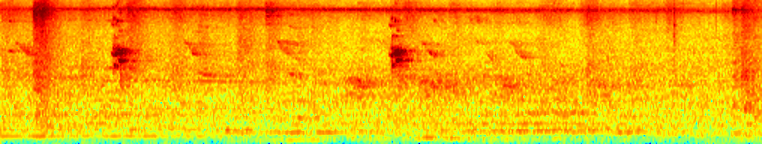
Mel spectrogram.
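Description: Birds chirping in the background: a few short, sharp chirps, the loudest about a second in and about four seconds in.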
